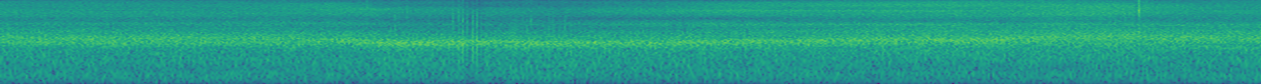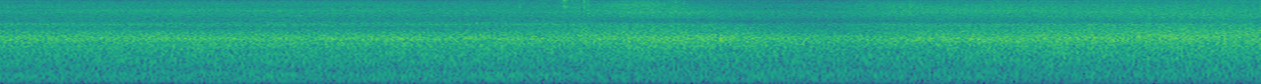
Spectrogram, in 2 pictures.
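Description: Steady, unbroken rush of a large waterfall and the white-water rapids below it, Upper Mesa Falls on the Henrys Fork of the Snake River.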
